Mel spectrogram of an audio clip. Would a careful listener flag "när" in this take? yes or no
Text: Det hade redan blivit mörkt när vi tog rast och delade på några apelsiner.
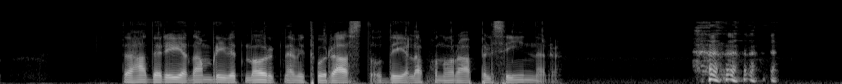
no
